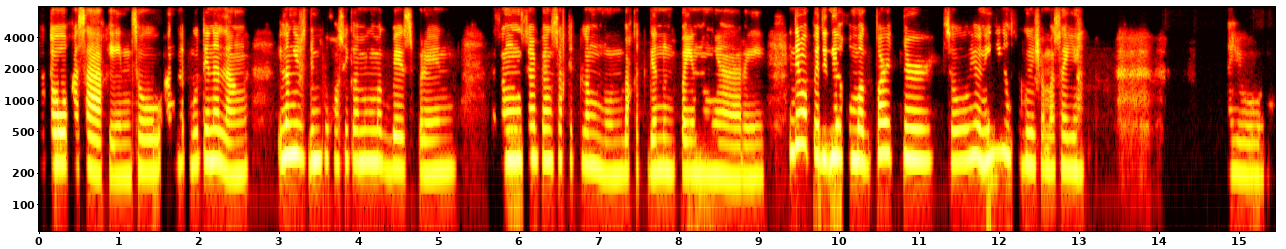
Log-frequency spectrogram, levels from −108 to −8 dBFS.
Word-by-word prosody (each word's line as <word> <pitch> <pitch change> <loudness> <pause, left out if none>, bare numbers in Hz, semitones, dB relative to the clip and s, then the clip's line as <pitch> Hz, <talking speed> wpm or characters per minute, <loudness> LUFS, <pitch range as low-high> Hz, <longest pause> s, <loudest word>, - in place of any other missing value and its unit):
Totoo 245 0 +5
ka 245 - -4
sakin 195 -3 +3
so 210 -1 -2
ang 230 - -9 0.2
buti 255 +2 -1
nalang 210 -5 0 0.4
ilang 295 +2 +6
years 290 -2 +3
din 260 +1 +2
po 270 0 -7
kasi 255 0 -4
kaming 260 0 -1
mag 250 -3 -4
bestfriend, 215 -1 -2 0.8
syempre 280 -1 -1
ang 265 - 0
sakit 265 0 -3
lang 240 -2 -2
no'n 200 -1 -7
bakit 215 +1 -5
gano'n 215 0 -2
pa 210 - -4
'yong 205 0 -2
nangyari, 190 -2 -5 0.3
hindi 320 +4 +7
mo 390 - +7
pwede 290 -2 +5
di 280 - +7
ako 280 -1 -2 0.2
mag-partner, 280 +1 +1 0.3
so 260 +1 -2
'yon 285 -2 +2
hindi 300 +4 +1
lang 295 -2 -1
siguro 245 -1 -3
siya 230 -1 -2
masaya. 220 -1 -2 1.8
Ayon. 195 -2 -10
235 Hz, 150 wpm, -22 LUFS, 205-265 Hz, 1.8 s, hindi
